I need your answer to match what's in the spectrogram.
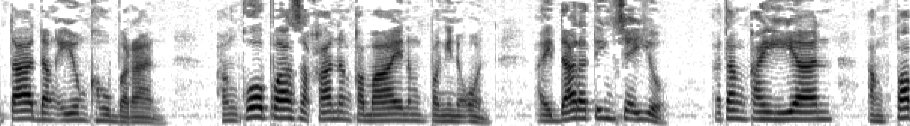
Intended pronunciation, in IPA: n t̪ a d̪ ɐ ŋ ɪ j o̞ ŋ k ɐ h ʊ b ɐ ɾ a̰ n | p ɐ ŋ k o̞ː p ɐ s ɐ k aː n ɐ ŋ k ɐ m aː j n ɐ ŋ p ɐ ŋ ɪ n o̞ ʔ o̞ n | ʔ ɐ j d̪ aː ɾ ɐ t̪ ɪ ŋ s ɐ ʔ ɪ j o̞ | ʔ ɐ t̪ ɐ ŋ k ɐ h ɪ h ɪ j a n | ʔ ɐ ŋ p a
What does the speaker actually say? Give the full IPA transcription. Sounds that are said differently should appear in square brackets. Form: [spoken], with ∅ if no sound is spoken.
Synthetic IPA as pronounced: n t̪ a d̪ ɐ ŋ ɪ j o̞ ŋ k ɐ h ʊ b ɐ ɾ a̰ n | [ʔ] ɐ ŋ k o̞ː p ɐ s ɐ k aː n ɐ ŋ k ɐ m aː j n ɐ ŋ p ɐ ŋ ɪ n o̞ ʔ o̞ n | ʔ ɐ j d̪ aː ɾ ɐ t̪ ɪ ŋ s ɐ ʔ ɪ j o̞ | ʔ ɐ t̪ ɐ ŋ k ɐ h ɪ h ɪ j a n | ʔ ɐ ŋ p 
